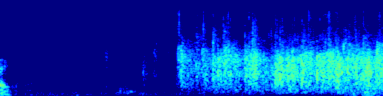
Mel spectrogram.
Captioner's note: applause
